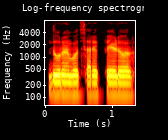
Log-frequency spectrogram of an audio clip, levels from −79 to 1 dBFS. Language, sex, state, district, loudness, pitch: Hindi, male, Uttar Pradesh, Hamirpur, -20 LUFS, 115 Hz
